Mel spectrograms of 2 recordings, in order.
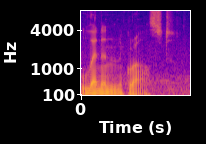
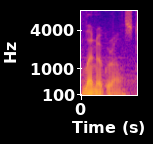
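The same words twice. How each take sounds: First: The name is said with an extra n sound. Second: The name is said without an extra n sound. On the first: The speaker calls it wrong. "not Leningrast. I inserted an N that didn't exist into that name" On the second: The speaker calls it right. "It's Leningrast"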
